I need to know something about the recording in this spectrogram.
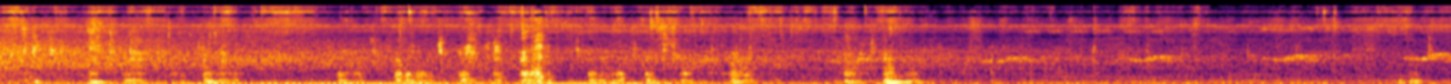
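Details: Puppies at play, giving low rough growls and grunting snarls in short irregular bursts through the first nine seconds, then fading to sparse quieter grumbles over a steady low hum.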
